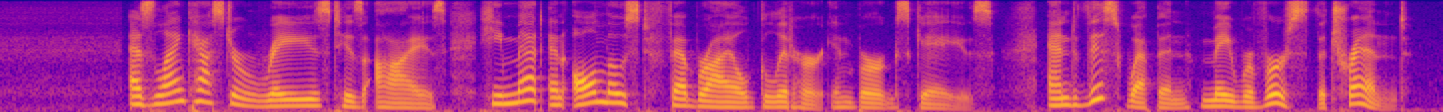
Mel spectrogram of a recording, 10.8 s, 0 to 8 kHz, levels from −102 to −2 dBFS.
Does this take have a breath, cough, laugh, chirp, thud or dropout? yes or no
no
